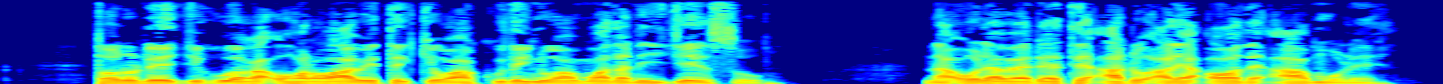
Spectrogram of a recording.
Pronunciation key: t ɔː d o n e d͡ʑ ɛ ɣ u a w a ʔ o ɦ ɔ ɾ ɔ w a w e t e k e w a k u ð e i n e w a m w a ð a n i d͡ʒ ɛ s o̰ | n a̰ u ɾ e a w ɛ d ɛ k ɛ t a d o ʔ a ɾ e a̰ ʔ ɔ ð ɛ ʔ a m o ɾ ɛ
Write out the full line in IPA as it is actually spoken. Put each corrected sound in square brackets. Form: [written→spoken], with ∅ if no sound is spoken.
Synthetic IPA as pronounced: t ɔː d o n e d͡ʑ [ɛ→i] ɣ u a [w→ɣ] a ʔ o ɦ ɔ ɾ ɔ w a w e t e k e w a k u ð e i n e w a m w a ð a n i d͡ʒ ɛ s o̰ | n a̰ [u→o] ɾ e a w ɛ d ɛ [k→t] ɛ [t→ʔ] a d o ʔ a ɾ e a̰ ʔ ɔ ð ɛ ʔ a m o ɾ ɛ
